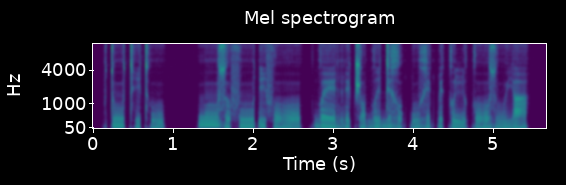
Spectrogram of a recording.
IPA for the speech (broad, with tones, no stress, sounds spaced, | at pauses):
t uː˦ tʰ i˨ tʰ u˨ | w uː˦ z ʊ˨ f uː˦ ɗ i˦ f oː˨ | ɡʷ eː˦˨ r ɪ˨ t͡ʃ ɔ˨ ɡʷ i˦ d ɪ˦ ɣ o˨ k͡p u˨ ɣ e˨ k͡p ɪ˦ k ʊ˦ ɲ ʊ˨ k oː˨˦ z uː˨ j a˦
